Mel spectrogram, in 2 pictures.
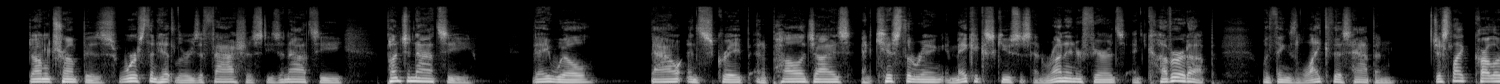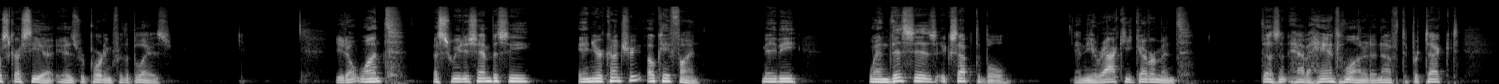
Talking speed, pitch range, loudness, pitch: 160 wpm, 105-140 Hz, -19 LUFS, 125 Hz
